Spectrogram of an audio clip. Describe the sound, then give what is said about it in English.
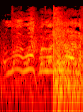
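Raised, wailing voices are cut off by a single sharp, loud stun-grenade blast, followed by a noisy, echoing wash of sound with voices continuing beneath it, as Israeli forces fire stun grenades inside a mosque during Ramadan prayers. “Earlier on Wednesday, Israeli forces stormed the mosque and fired stun grenades during Ramadan prayers.”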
